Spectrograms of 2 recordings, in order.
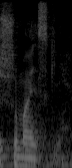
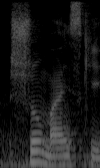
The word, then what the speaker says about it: Szumański: Szumański. It's S Z U M A N S K I. Szumański. Szumański. Okay, thank you. Appreciate that very much. It's Polish. Okay, Mr. Szumański.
